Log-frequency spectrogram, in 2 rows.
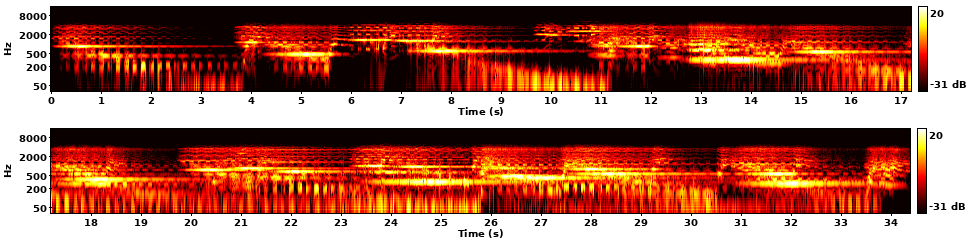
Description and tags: MOV. solo cuc
Wah-Wah guitar solo edited by Logic 6 with phasers, delays, distortion, flangers, noise filters and some chorus.
noise, electronic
